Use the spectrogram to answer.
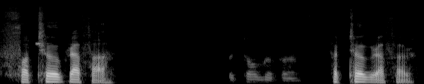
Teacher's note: Okay, 3 syllables photograph, but we're stressing on pho and photographer. So 4 syllables, but we're stressing on 2. Then photographic, 4 syllables, but stressing on third sound.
